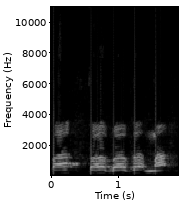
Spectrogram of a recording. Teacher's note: होठ है दोनों एक दूसरे से स्पर्श कर रहे हैं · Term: ओष्ठ ध्वनि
